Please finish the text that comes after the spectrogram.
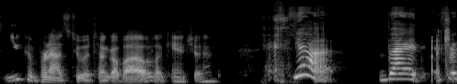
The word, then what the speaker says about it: Tagovailoa: There's not a G, but no one knew that there was a G sound.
